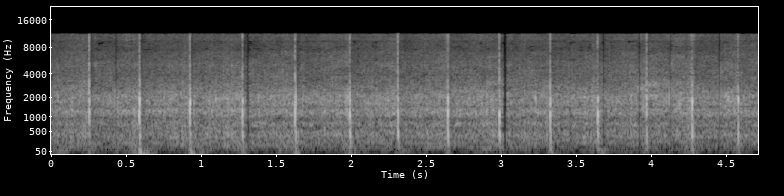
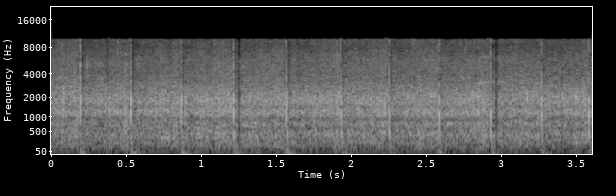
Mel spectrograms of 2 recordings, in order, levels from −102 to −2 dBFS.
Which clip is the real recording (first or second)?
second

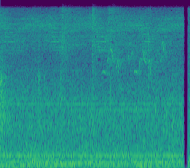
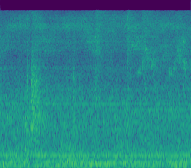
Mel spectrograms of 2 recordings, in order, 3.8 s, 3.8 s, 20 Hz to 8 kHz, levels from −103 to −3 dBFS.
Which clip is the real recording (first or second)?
first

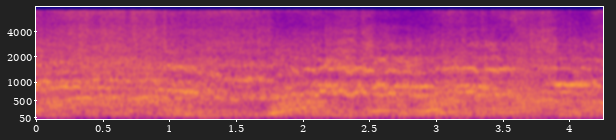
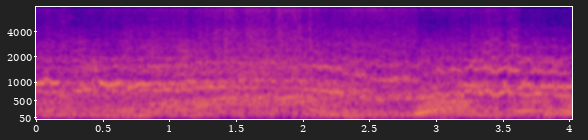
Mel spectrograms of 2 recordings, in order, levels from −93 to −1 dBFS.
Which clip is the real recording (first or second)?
second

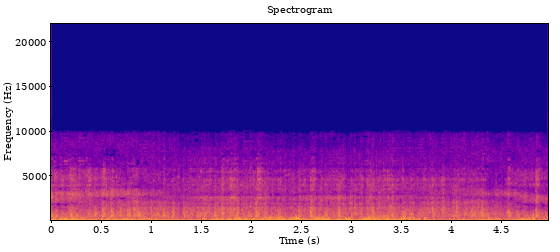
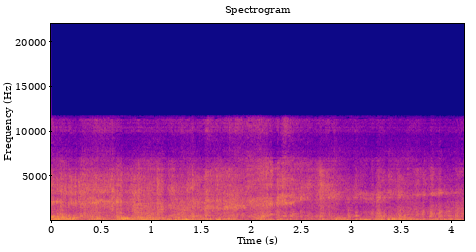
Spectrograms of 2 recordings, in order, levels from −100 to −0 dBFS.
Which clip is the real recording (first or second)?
first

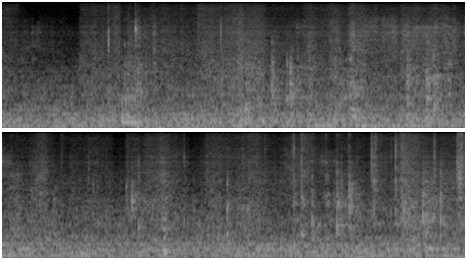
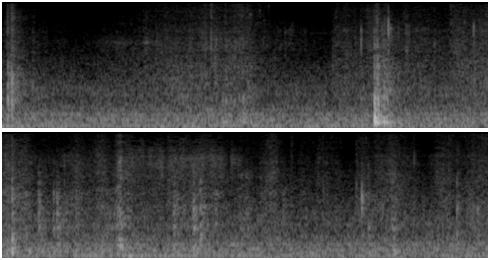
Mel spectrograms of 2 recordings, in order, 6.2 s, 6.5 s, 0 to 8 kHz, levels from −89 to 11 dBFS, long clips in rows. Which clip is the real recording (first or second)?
second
